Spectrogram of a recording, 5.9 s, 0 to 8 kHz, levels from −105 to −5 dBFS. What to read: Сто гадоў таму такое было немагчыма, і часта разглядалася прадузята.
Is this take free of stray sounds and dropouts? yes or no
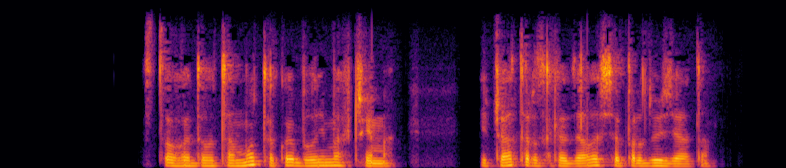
yes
